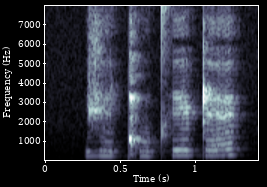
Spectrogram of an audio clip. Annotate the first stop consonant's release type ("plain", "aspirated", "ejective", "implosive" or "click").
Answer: click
